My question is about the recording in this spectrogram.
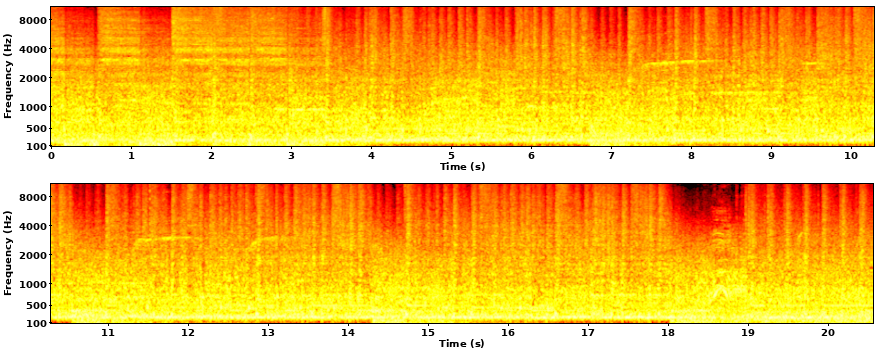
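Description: High school marching drumline playing in a gymnasium: snare drums keep up fast, dense patterns with cymbals, while the bass drums drop out for stretches of a few seconds and come back in several times.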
